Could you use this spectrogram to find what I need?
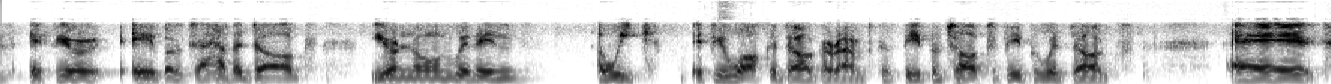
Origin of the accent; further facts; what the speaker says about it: Cork, Munster, Ireland; also born or lived in Torremolinas, Spain; now in Bilbao, Spain; I'm originally from Cork, but I'm gone from Cork now 37 years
